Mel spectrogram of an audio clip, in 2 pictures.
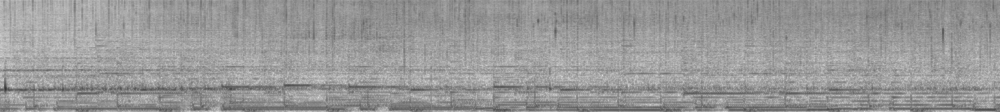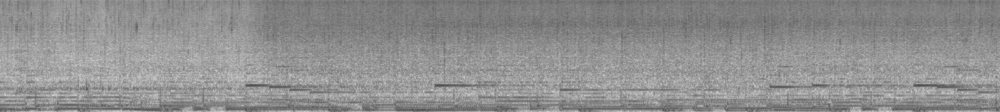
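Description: Halved spiny gourds frying in hot oil in a nonstick pan: a steady sizzle that gets louder about two-thirds of the way through as the pan fills.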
